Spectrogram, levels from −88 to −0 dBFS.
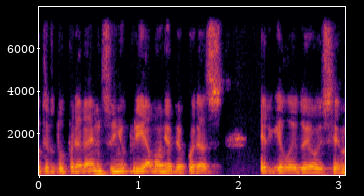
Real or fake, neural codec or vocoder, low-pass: real; none; 7.2 kHz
